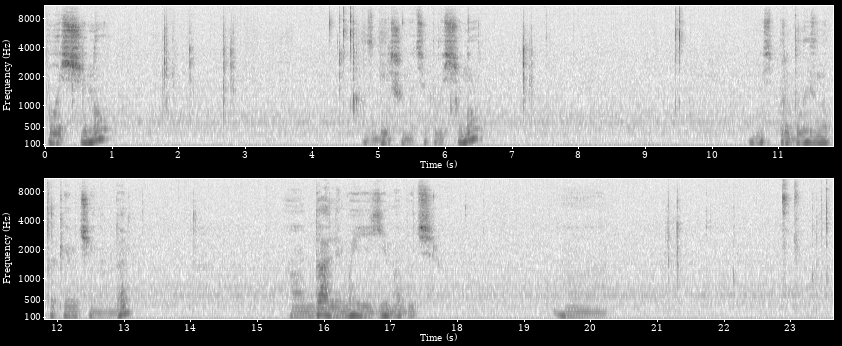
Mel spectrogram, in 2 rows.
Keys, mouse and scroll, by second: 0.0 shift+a, 0.5 s, 2.8 s, 5.3-6.9 scroll down 3, 7.3 s, 11.4-12.2 middle drag, 12.2-15.5 scroll down 2.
